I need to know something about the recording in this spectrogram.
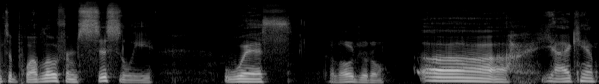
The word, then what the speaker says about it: Calogero: Calogero. Yeah, I can't pronounce this name, but... Calogero.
